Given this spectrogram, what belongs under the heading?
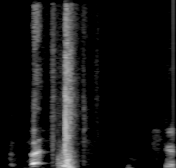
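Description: A single short, sharp sneeze bursts out in an otherwise quiet space, with a brief voice sound just before and after.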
